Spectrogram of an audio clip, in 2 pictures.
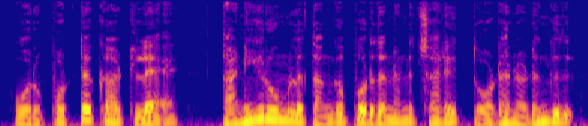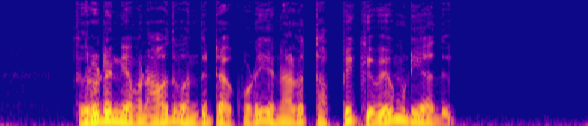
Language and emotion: Tamil, fearful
